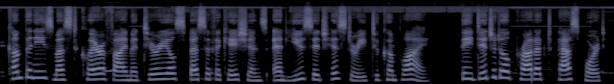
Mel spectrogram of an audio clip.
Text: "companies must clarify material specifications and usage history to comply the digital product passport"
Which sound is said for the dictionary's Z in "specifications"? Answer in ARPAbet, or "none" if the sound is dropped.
Z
